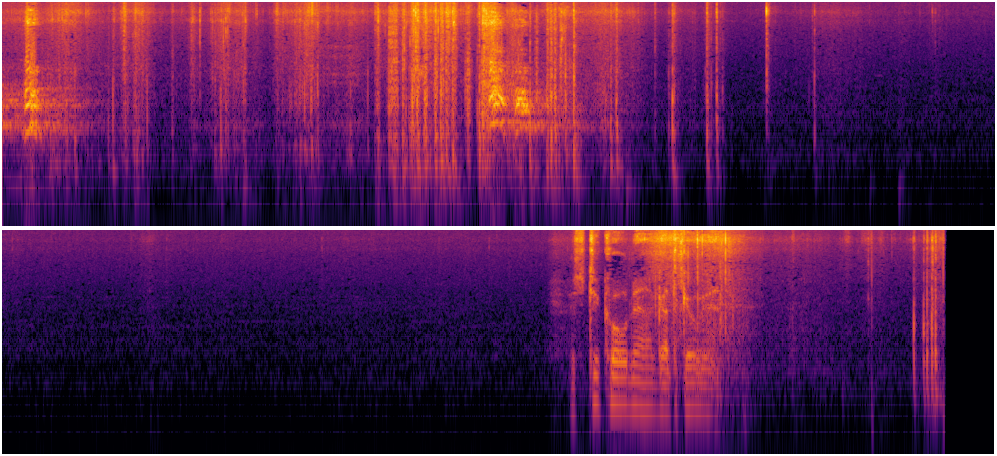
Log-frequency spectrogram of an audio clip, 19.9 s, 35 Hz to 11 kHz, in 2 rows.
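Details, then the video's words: Chained dog left out in snow at night without shelter, 3 March 2014: ragged barking and whimpering for about six seconds, a long stretch of silence, then a drawn-out whining cry and one last short bark. "Dog barking chained out in the snow"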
